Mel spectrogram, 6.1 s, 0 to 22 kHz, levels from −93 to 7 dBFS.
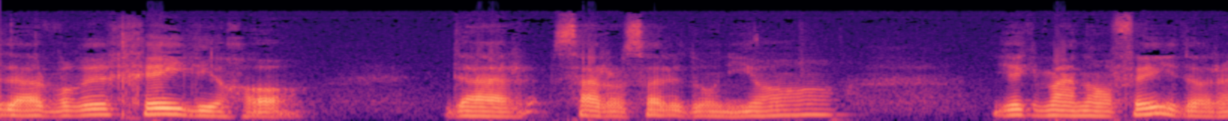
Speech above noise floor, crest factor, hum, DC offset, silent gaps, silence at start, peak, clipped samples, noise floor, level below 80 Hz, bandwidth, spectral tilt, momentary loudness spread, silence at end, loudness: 29 dB; 16 dB; none; under 0.1%; none; 0 s; 0 dBFS; 0.1%; -45 dBFS; -52 dBFS; 16 kHz; -5.5 dB/octave; 12 LU; 0 s; -16 LUFS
